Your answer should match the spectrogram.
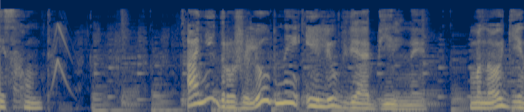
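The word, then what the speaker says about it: Keeshond: под прозвищем улыбающийся голландец многие неправильно произносят название их породы многие называют их шхун но правильно говорить Хун они дружелюбны лю обильные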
